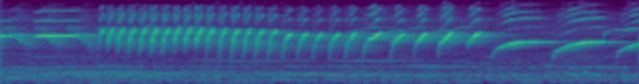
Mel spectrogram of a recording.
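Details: White canary singing steadily: a fast rattling trill of high notes that slows into separate swooping notes, ending with broad rising sweeps.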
